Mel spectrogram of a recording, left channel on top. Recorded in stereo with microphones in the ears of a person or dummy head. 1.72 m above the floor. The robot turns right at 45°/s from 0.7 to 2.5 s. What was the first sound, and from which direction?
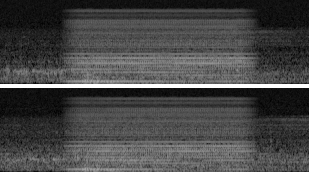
An explosion, 25° right (ahead or behind).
